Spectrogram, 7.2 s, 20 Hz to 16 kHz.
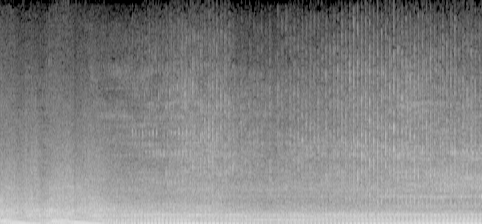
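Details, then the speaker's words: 1974 Honda CB360 parts-bike build, first start: small twin idling with a quick, sharp ticking of about three a second riding on the exhaust beat; big exhaust leak, and it's smoking, presumed from oil and gas. "nothing definitely got an exhaust leak and it's definitely smoking"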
